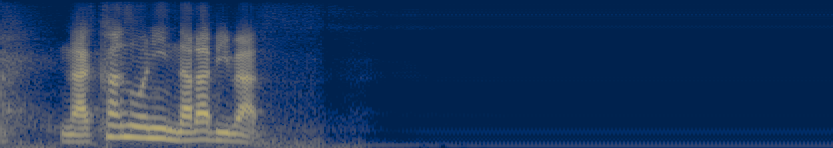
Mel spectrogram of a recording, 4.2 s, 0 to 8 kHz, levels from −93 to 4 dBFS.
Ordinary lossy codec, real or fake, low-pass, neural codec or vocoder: none; fake; none; codec, 16 kHz, about 1 kbps, DyCAST, with the encoder's durations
